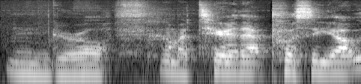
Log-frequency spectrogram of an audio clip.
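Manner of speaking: low, soft would-be seductive murmur; failed dirty talk. Pretend. Comic acting out his own awkward dirty talk, soft and low. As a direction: try to sound sexy and fail. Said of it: "in the heat of passion".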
